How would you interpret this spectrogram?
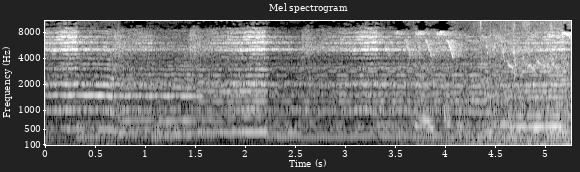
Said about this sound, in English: He is covered in bright green, rose-necked parakeets.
